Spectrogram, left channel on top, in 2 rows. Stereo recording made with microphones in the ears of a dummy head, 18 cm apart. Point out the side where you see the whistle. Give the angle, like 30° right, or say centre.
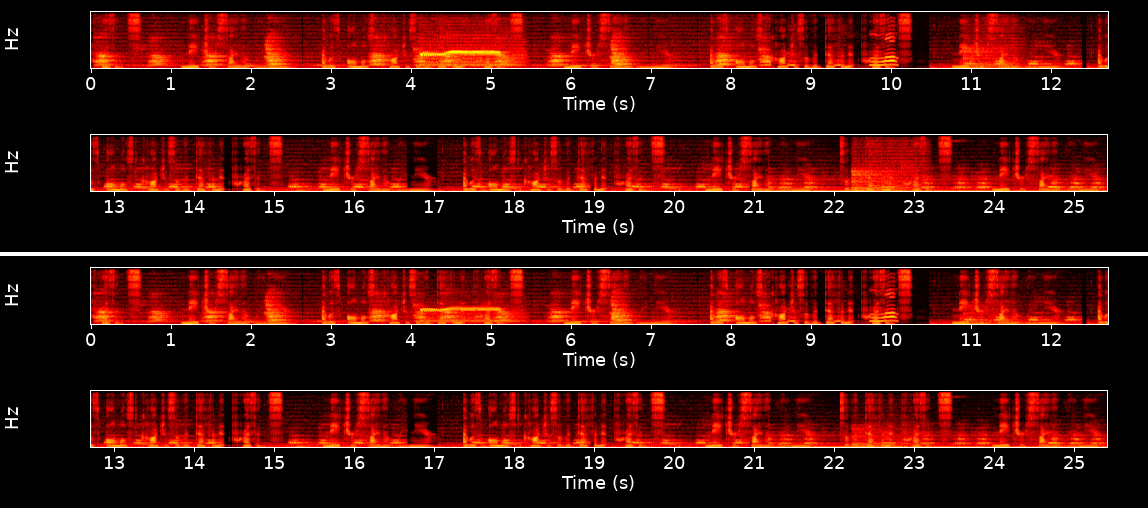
80° left.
